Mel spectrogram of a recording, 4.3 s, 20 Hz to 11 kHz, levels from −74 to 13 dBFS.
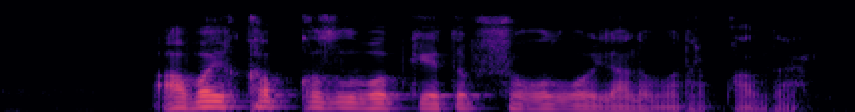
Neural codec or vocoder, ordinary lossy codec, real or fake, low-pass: none; none; real; 7.2 kHz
